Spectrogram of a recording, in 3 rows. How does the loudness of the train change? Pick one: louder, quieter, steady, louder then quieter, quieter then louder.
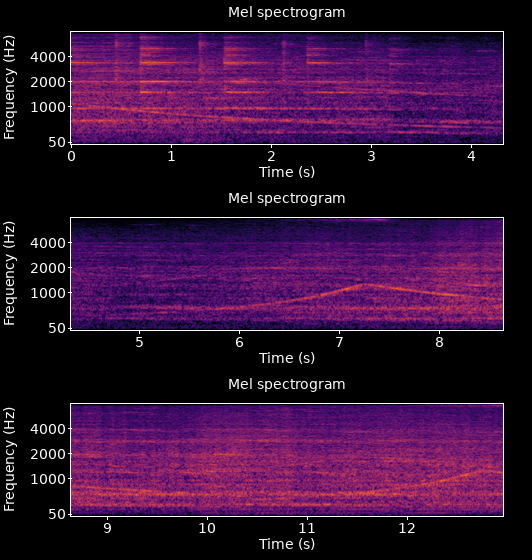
quieter then louder.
